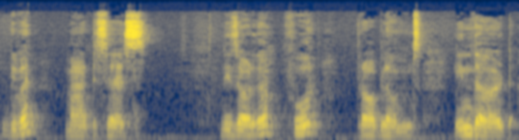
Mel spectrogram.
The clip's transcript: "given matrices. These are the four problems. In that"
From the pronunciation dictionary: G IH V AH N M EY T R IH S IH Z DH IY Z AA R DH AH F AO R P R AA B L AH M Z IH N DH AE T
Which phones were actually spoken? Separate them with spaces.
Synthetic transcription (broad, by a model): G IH V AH N M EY T IH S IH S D IY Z AA R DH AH F AO R P R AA B L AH M S IH N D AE T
